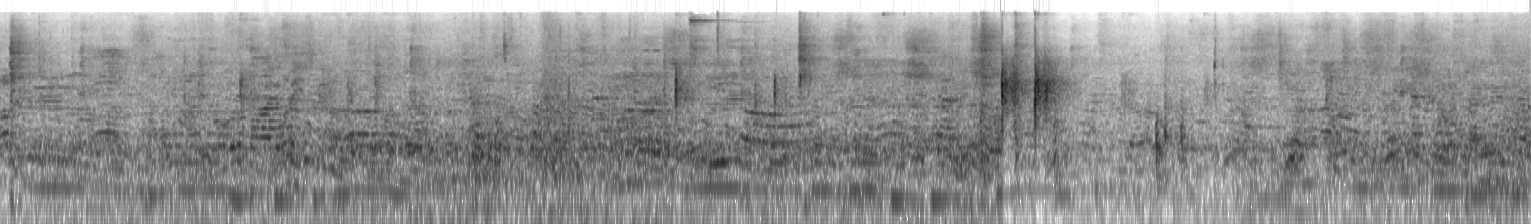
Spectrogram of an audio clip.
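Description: A crowd of onlookers murmurs and chatters indoors.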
